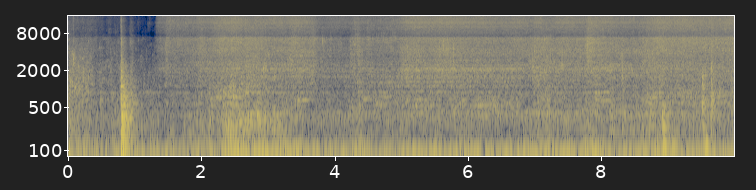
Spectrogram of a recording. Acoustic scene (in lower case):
kitchen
